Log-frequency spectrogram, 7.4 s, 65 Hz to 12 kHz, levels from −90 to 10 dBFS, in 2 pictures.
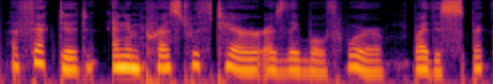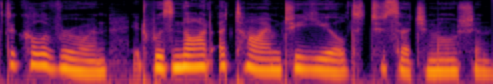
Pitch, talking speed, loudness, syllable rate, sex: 165 Hz, 195 wpm, -19 LUFS, 5.0 syllables/s, female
